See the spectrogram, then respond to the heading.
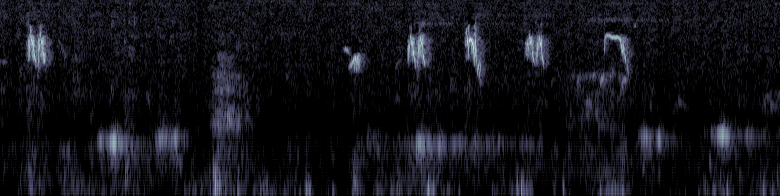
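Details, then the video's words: Male Common reed bunting (subspecies schoeniclus, Germany), a species of open wetlands, sings short, high, chirpy notes in loose clusters every second or so, over a low humming tone, scattered soft thuds and a brief rustle. "Reed Bunting ♂singing"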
